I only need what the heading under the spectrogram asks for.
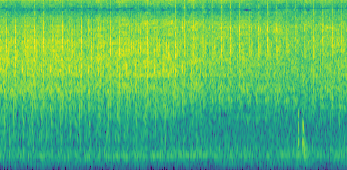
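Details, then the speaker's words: Jeep with Renix engine: idle carries a steady ticking beat near three per second over busy top-end clatter with slight uneven stumble; small miss, front cylinder now firing, cause not confirmed. "Sounds like it's just got a small miss. It is running on the front cylinder now."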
